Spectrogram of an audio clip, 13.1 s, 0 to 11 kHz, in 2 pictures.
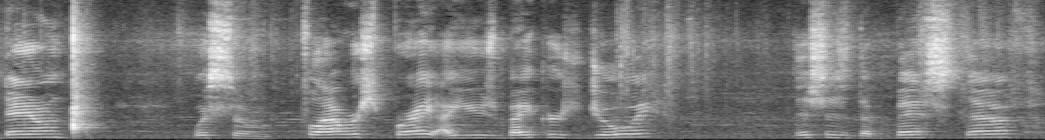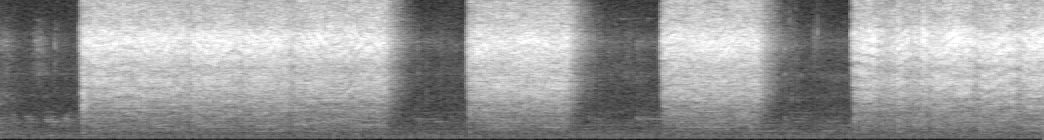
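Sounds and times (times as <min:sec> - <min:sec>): aerosol spray hissing: 0:07.0 - 0:13.0.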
